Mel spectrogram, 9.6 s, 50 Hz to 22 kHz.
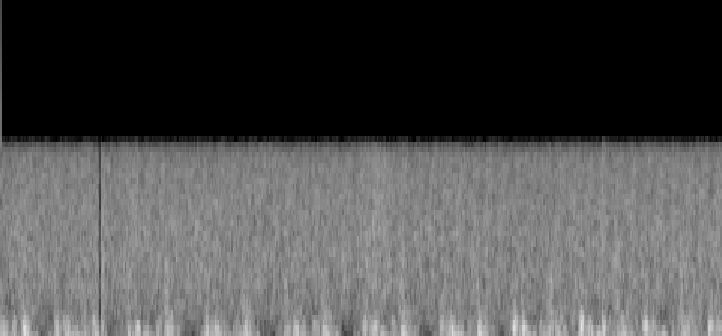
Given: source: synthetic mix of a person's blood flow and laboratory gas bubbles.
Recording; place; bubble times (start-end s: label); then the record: Doppler ultrasound of blood flow; precordium
8.00-8.09 s: bubbles
From the record:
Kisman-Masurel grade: 113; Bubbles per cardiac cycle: 1 to 2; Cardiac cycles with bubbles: 1 to 10%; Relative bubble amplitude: loud (0.450 to 0.775); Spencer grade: 1 (occasional bubble signal discernible with the cardiac motion signal, with majority of cardiac periods free of bubbles); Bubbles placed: only in the low amplitude regions of the cardiac cycle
